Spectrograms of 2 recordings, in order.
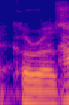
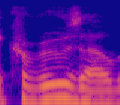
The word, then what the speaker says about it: Corozo: Yeah, Corozo. – I always mess it up. I say Caruso, but I know it's Corozo. So we've got some really good Corozo buttons that look beautiful, and it gives a nice contrast.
